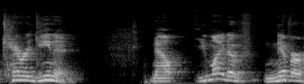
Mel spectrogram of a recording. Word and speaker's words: carrageenan: The first thing I want to talk about is something called carrageenan.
